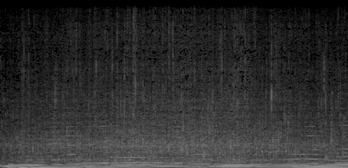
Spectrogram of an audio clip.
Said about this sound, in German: die von Wasserfällen und rauschenden Gebirgsbächen gespeist werden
